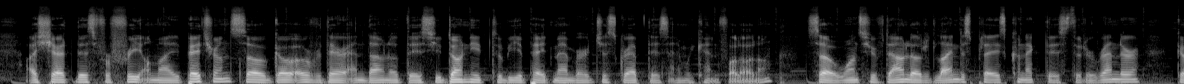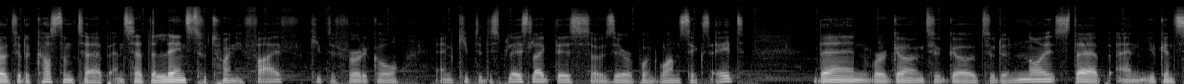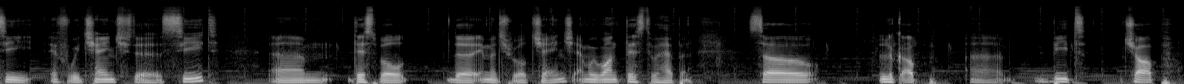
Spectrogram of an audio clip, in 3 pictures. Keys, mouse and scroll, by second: 0.1-1.4 drag, 2.4-3.5 drag, 3.5-5.8 middle drag, 6.6 typing, 7.2-7.7 drag, 7.7-8.5 typing, 10.5-11.3 drag, 12.0 drag, 12.8-13.1 drag, 14.2 click, 14.5-15.3 drag, 20.0-21.1 drag, 20.1 Tab, 21.5-22.7 drag, 24.1 middle click, 24.6 click, 25.6-29.9 drag, 29.9-30.7 typing, 30.2 middle click, 30.5 drag, 30.8 Tab, 30.8 middle click, 31.5 drag, 32.0-33.3 typing, 33.7-35.3 drag.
